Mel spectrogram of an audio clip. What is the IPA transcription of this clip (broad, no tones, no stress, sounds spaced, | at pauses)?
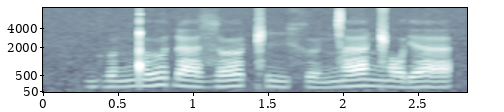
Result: ɡʱ ɵ ŋ͡ǃ ɵ ɗ æ z œ ǁ i x ø ŋ͡ǀ æ ŋ͡ǁ ɔ ɾʲ æ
